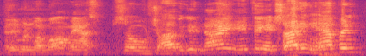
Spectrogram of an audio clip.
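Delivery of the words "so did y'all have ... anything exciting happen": high, lilting mock-mom question; imitated curious mom. Mom asks about their night out, imitated high curious voice. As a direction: lightly play mom fishing for news, pitched up.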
